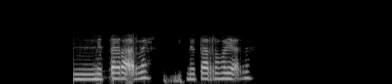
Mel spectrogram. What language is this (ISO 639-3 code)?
sat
